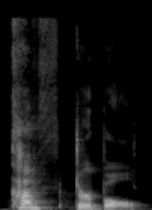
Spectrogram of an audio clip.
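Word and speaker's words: comfortable: Đuợc, này, tôi thực sự muốn bạn để thực hành: "thoải mái", "comfterble", "thoải mái", "Đó là chiếc ghế thoải mái.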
